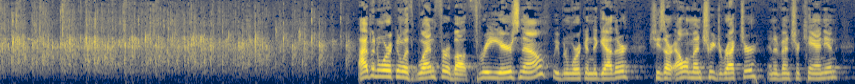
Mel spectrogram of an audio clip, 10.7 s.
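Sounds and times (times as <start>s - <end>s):
round of applause: 0.0s - 4.6s
speech: 4.5s - 10.6s.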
